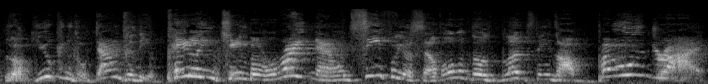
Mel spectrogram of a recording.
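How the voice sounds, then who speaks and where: A man playing a defensive reformed villain, a whiny, excitable mad doctor, in a live comedic radio play. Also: extremely high pitch, measured pace, heavily acted. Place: live convention stage. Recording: echoey live stage, distant mic.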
